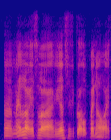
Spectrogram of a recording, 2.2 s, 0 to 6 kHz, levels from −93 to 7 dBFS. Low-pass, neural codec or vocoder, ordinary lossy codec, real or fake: 5.4 kHz; codec, 24 kHz, 1 kbps, SNAC; none; fake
